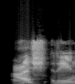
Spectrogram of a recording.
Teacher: را کو یہاں پر بھی باریک پڑھیں گے دو زیر کی وجہ سے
